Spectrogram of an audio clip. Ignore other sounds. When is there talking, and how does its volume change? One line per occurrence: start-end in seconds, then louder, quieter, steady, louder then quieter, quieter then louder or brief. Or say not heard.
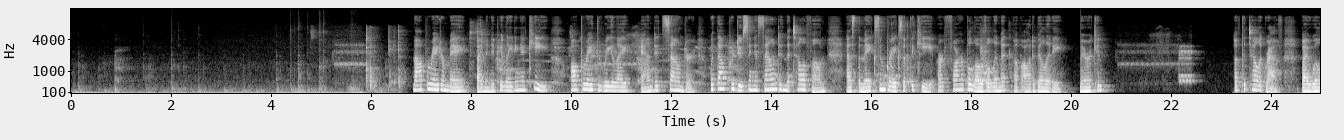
6.8-20.6 steady
23.2-24.9 brief.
